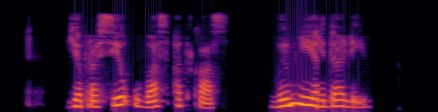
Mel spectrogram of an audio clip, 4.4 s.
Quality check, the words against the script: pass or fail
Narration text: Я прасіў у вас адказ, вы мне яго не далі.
fail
